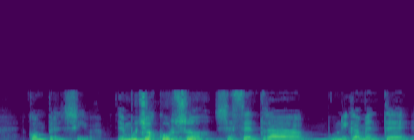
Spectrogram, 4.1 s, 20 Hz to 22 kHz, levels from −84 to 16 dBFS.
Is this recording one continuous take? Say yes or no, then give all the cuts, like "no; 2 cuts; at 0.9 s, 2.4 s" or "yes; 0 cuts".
no; 2 cuts; at 1.1 s, 2.2 s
